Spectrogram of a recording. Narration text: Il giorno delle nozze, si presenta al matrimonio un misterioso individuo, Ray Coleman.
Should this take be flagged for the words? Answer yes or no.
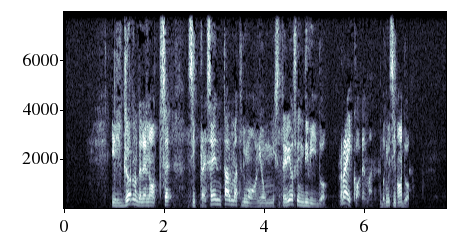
yes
